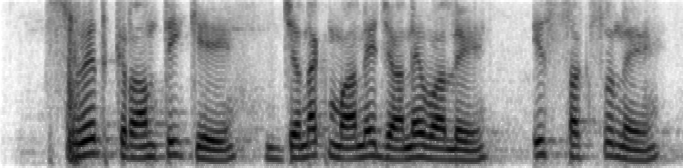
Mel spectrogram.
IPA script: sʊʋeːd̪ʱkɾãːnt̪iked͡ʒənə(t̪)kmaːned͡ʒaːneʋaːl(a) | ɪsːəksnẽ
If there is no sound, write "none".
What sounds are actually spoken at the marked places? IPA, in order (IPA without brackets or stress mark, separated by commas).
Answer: none, e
